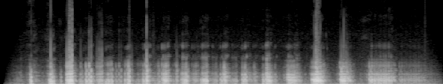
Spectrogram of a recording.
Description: slenderlaugh.wav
